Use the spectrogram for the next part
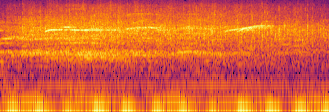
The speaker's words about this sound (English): So why don't you give him a round of applause?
